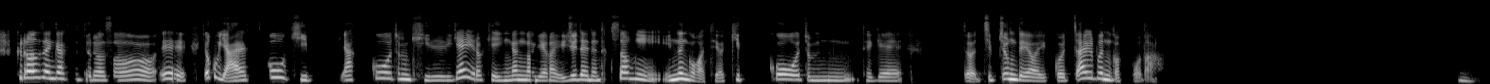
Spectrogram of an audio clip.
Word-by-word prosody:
그런 310 +1 +5
생각도 275 -6 +1
들어서 195 0 -2
예. 230 -9 +1 0.2
쪼끔 275 - +1
얇고 310 +10 +1
깊 200 -2 -4 0.3
얕고 280 +8 -3
좀 240 -2 +4
길게 190 - -1
이렇게 210 -5 -3
인간관계가 185 -2 0
유지되는 205 +4 +1
특성이 250 -1 0
있는 230 +4 +7
것 215 - +3
같아요. 150 -4 -7
깊고 225 +1 0
좀 185 +2 -4
되게 170 -1 -6 0.6
또 - - -2
집중되어 200 -5 +3
있고 165 +2 -5
짧은 270 +1 +3
것보다. - - -11 2.9
음. 155 -5 -11
210 Hz, 235 characters per minute, -21 LUFS, 185-250 Hz, 2.9 s, 있는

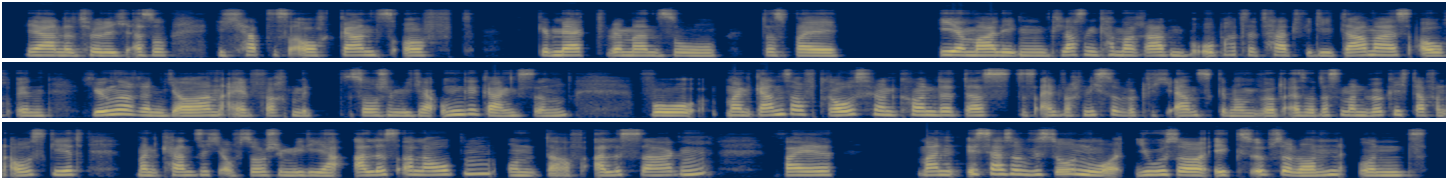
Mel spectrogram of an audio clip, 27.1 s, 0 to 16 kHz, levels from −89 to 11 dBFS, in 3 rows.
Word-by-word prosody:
Ja, 210 -1 +4
natürlich. 200 0 -1
Also, 210 -1 0 0.3
ich 210 +2 -8
habe 225 0 +2
das 235 - -5
auch 210 0 +1
ganz 220 0 +1
oft 210 - -3 0.4
gemerkt, 220 0 +2
wenn 205 0 +1
man 200 -1 0
so 190 -1 -3 0.2
das 210 0 -4
bei 195 -2 +3 0.6
ehemaligen 210 -3 +3
Klassenkameraden 215 -2 -1
beobachtet 220 +1 -5
hat, 210 -1 0
wie - - -8
die 200 0 -4
damals 220 +3 +3
auch 195 0 +2
in 195 0 -4 0.2
jüngeren 225 -4 +3
Jahren 195 +3 +3
einfach - - -3
mit - - -6
Social 205 0 -2
Media 195 -1 -1
umgegangen 240 -7 +1
sind, 195 +3 -5 0.4
wo 205 -1 +4 0.2
man 220 -2 +1
ganz 235 +6 +2
oft 270 -1 -1
raushören 240 +2 +3
konnte, 230 -2 0
dass 215 0 +2
das 205 - -8
einfach 220 - -3
nicht 230 +1 -1
so 245 -2 -3
wirklich 205 -2 -10
ernst 215 +2 0
genommen 180 -1 -5
wird. 190 - -2
Also 195 -1 -1
dass 205 +3 -2
man 210 -2 -1
wirklich 235 +3 -3
davon 210 -2 -3
ausgeht, 245 +2 0 0.3
man 205 -2 -1
kann 215 +2 0
sich 230 +1 -6
auf - - -4
Social 215 0 -2
Media 200 -1 -1
alles 230 +5 +2
erlauben 260 +5 0
und 205 -2 -5
darf - - -3
alles 235 +4 +1
sagen, 230 +7 0 0.5
weil 225 +1 +3 0.5
man 230 +1 +2
ist - - +3
ja 290 -1 +5
sowieso 265 0 +1
nur 235 -8 +4
User 235 -2 +4
x 220 0 0
y 240 0 +2
und 210 +1 -1
215 Hz, 165 wpm, -23 LUFS, 200-235 Hz, 0.6 s, ja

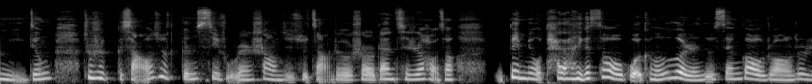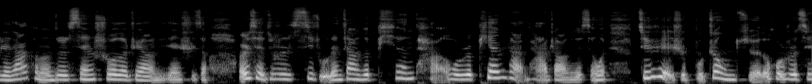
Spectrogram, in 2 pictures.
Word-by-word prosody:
你 220 - +1
已 - - -5
经 240 +6 0 0.3
就 305 - +4
是 285 -2 +2
想 - - 0
要 275 - 0
去 360 0 +1
跟 250 -4 0
系 240 -3 -1
主 240 - -5
任、 210 +1 -1
上 225 -1 -2
级 210 - -5
去 115 +1 -5
讲 110 0 -3
这 110 - -2
个 105 0 +1
事 110 - -2
儿， 105 -1 +3
但 245 - +3
其 245 0 -4
实 230 +1 +2
好 245 -1 0
像 225 +1 0 0.5
并 315 -5 +5
没 265 - +2
有 250 - +2
太 280 - 0
大 255 0 +5
的 - - +6
一 260 - +5
个 270 - +6
效 270 -4 +4
果。 - - +5
可 240 - -4
能 220 - +2
恶 280 -1 +6
人 200 -1 +2
就 120 - 0
先 250 - -2
告 245 -6 +5
状， 110 - +1
就 245 +1 -2
是 - - -3
人 205 0 +1
家 245 +4 -2
可 285 -2 -7
能 200 - -1
就 215 - -2
是 210 - +1
先 225 +1 -2
说 235 0 0
了 220 -1 +3
这 205 0 -4
样 190 - 0
一 100 - -6
件 110 +1 -3
事 - - -12
情。 105 - -6 0.3
而 260 - +5
且 265 -5 0
就 245 +1 -7
是 240 -1 -3
系 250 +3 -8
主 370 +9 -1
任 215 - +1
这 250 - -2
样 235 - 0
一 - - -4
个 225 - +1
偏 270 +4 -5
袒， - - -9
或 230 - +2
者 - - +1
说 230 - -1
偏 310 +2 0
袒 290 - -4
他 230 +2 -6
这 - - -3
样 105 - 0
的 - - -6
一 - - -5
个 - - -3
行 110 -3 -7
为， 105 +1 +1 0.3
其 295 - +1
实 360 - +1
也 - - +3
是 - - -4
不 - - -6
正 275 -8 0
确 215 -1 -4
的， - - 0
或 - - 0
者 - - -2
说 230 - +3
其 240 +1 -5
235 Hz, 360 characters per minute, -20 LUFS, 210-265 Hz, 0.5 s, 的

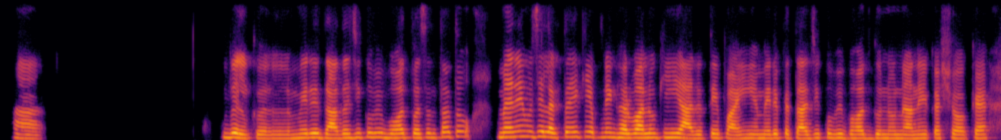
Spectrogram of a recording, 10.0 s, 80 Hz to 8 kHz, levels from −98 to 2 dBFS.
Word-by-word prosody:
हाँ। 200 -3 -4 1.8
बिल्कुल, 215 -4 +2 0.3
मेरे 235 +2 +3
दादाजी 230 +2 +2
को 255 +2 -2
भी 255 - 0
बहुत 235 0 0
पसंद 235 +1 -2
था 275 - +1
तो 295 +1 -6 0.3
मैंने 270 +3 +2
मुझे 290 -1 -1
लगता 265 0 +2
है 275 0 -2
कि 285 +1 -7
अपने 265 -1 -2
घरवालों 235 0 +4
की 245 +1 -6
ही 245 0 +2
आदतें 205 +3 -1
पाई 200 -1 +1
हैं। 215 0 -3
मेरे 215 +1 0
पिताजी 215 -1 +1
को 230 +1 -4
भी 230 +1 0
बहुत 215 0 -1
गुनगुनाने 210 -1 -1
का 220 0 -2
शौक 215 -1 -4
है, 215 0 +1
230 Hz, 185 wpm, -23 LUFS, 215-245 Hz, 1.8 s, घरवालों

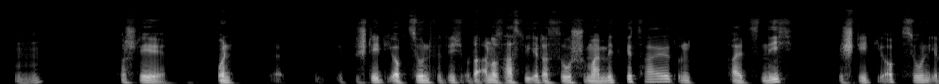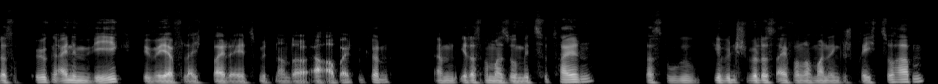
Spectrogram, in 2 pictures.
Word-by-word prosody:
Mhm. 75 +8 -14 0.7
Verstehe. - - +2 0.5
Und 95 -3 +5 1.0
b - - -22
besteht 95 0 +1
die - - -3
Option 95 0 +5
für 80 - -12
dich 90 -2 -6
oder - - 0
anders, - - +4
hast 85 -2 +1
du - - -3
ihr - - +1
das - - -1
so 85 0 +3
schon 85 0 -4
mal 80 -2 +6
mitgeteilt? 120 +9 -1
Und 90 -1 -5 0.3
falls 85 -2 -1
nicht, 110 +10 +2 0.4
besteht 90 +1 -1
die - - -10
Option, 100 0 -1
ihr - - -6
das - - +1
auf - - -29
irgendeinem 95 -5 +2
Weg, 105 +10 +3
den 75 0 -4
wir 80 - +3
ja 80 -1 +8
vielleicht 75 0 -6
beide 80 -1 +2
jetzt 75 0 -4
miteinander 80 0 -7
erarbeiten 105 +1 -1
können, 105 +2 -2 0.4
ähm, 90 0 -4
ihr - - -1
das 85 -3 0
nochmal 85 -2 0
so 80 +1 -2
mitzuteilen, 110 - +2 0.5
dass - - -6
du 90 -2 -7
dir 95 -3 0
wünschen 95 0 -4
würdest, 95 -3 +3
einfach 90 -1 0
noch 85 -1 -1
mal 85 0 -1
'nen 85 0 -4
Gespräch 80 +1 -7
zu 110 +5 -3
haben? 120 +5 +2
90 Hz, 180 wpm, -26 LUFS, 80-100 Hz, 1.0 s, ja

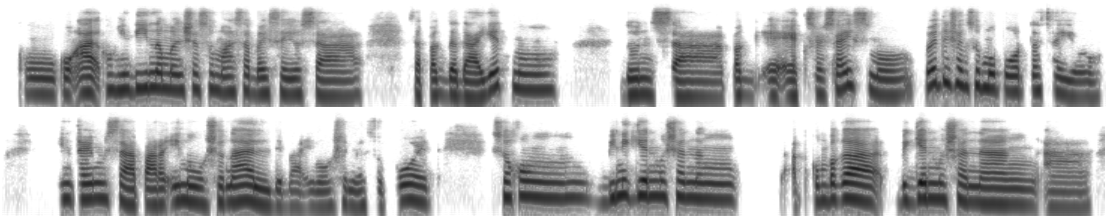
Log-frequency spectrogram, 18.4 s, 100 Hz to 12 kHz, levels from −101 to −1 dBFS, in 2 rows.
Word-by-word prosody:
kung 185 -1 -1
kung, 185 - 0
ah, 200 0 +6
kung 225 -1 -4
hindi 235 +2 +1
naman 230 -2 +2
siya 230 -1 -3
sumasabay 200 -3 -2
sa 190 0 -4 1.0
sa 175 - -3
pagda-diet 175 +6 +1
mo. 225 -1 -1 0.5
Dun 185 0 +1
sa 165 -2 -1
pag-e-exercise 180 +7 -2
mo, 180 0 -2
pwede 290 +3 +2
siyang 275 -4 0
sumuporta 215 -5 +1
sa'yo 165 -5 -4 0.5
in 225 - -1
terms 220 0 0
sa 175 -2 +4
parang 175 0 +1
emosyonal 195 -1 +2
'di 160 - -4
ba, 155 -1 -10
emotional 155 +1 -6
support. 195 +5 -1 0.6
So, 240 - +1
kung 250 -1 +3 0.6
binigyan 250 +3 +3
mo 250 - +1
siya 240 -1 0
ng 220 -2 +1 0.5
ap - - -9
kumbaga 210 -1 +5
bigyan 225 +2 +5
mo 220 - +1
siya 210 0 0
ng, 175 -3 0
ah, 150 0 -8
200 Hz, 135 wpm, -23 LUFS, 175-225 Hz, 1.0 s, ah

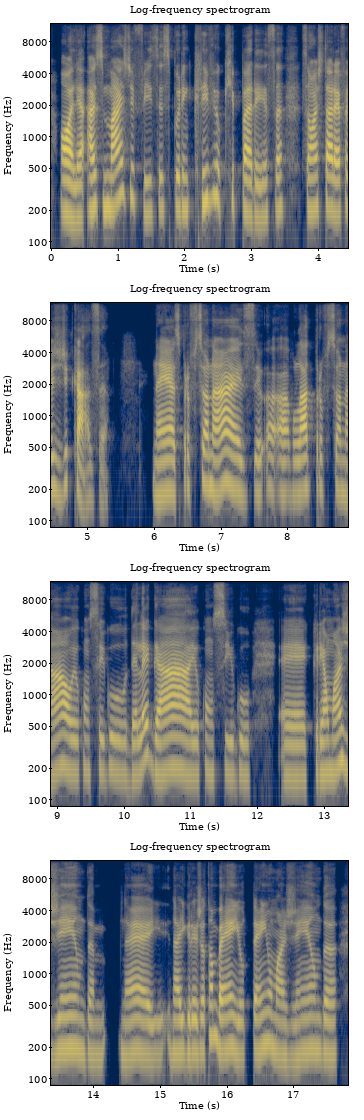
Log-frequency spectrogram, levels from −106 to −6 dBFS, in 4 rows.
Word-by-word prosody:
Olha, 175 -3 +6
as 205 +2 +4
mais 220 +7 +4
difíceis, 210 -5 -8
por 210 -1 -3
incrível 235 +5 -4
que 245 - -8
pareça, 185 -1 0 0.2
são 200 - -2
as 210 0 0
tarefas 205 -1 +4
de 200 +6 -7
casa, - - +1 0.7
né, 180 +2 +3
as 185 0 -2
profissionais, 200 -2 +3
eu 180 - -6
a 190 -2 -2
a - - -5
o - - -9
lado 200 +2 +4
profissional, 190 0 0
eu 180 - -7
consigo 185 -1 -9
delegar, 185 0 +3
eu 170 0 -6
consigo 175 -1 -11 0.4
eh, 165 -1 -4
criar 180 0 -1
uma 185 +3 0
agenda, 190 -3 -3 0.4
né. 175 -1 0
E 170 +5 -13
na 180 -1 -2
igreja 180 0 -3
também, 195 -5 +2
eu 170 - -6
tenho 190 +5 -3
uma 180 -4 -3
agenda, 175 +2 -5
190 Hz, 135 wpm, -25 LUFS, 180-205 Hz, 0.7 s, Olha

